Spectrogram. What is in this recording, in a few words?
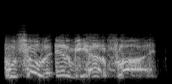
pilot mission start, english; War Thunder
